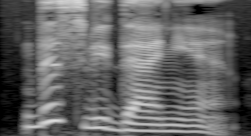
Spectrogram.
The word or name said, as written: do svidaniya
